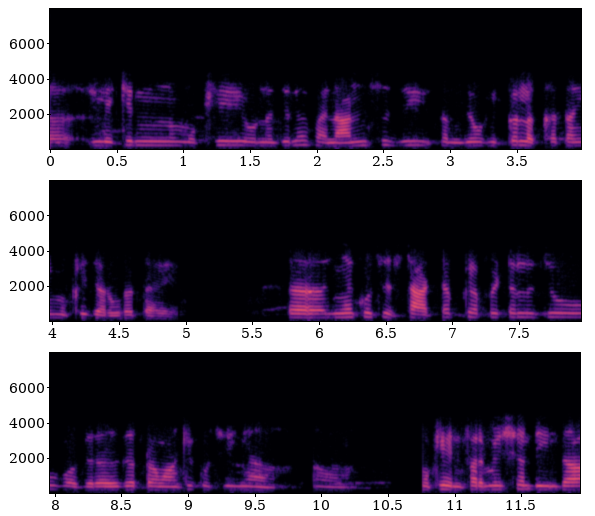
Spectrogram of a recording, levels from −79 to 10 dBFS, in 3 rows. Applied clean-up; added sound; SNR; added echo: none; none; none; none.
